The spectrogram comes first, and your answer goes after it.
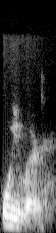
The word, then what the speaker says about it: Euler: his name was greg it's his name is pronounced euler um so euler what he did is he solved a lot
